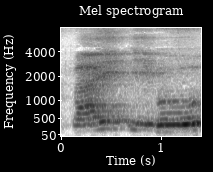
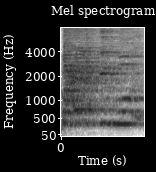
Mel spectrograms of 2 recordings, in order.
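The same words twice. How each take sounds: First: It is said in a soft, polite voice. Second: It is said in a harsh, impolite voice.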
